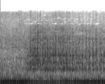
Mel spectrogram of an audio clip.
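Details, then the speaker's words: Honda scooter CVT revving: rough droning growl from the drive side over the engine note; strange CVT noise, suspects include clutch outer, transmission bearing, drive facing, fly balls, clutch; worn transmission bearing suspected. "Strange noise from CVT. Something is wearing out. Clutch outer. Transmission bearing."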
